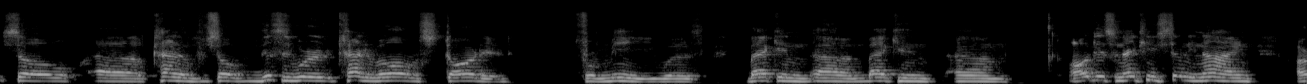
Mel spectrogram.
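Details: Adult man with cerebral palsy since birth in the 1970s, affecting his legs, arms, hands and speech; dysarthria (cerebral palsy).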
